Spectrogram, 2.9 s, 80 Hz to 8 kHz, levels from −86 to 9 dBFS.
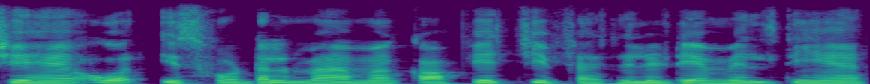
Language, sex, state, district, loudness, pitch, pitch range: Hindi, male, Uttar Pradesh, Jyotiba Phule Nagar, -19 LUFS, 145 Hz, 135-145 Hz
